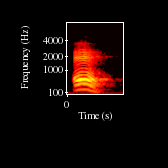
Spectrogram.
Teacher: é percebam vocês podem até repetir em casa quando pronunciamos é a língua sobe um pouco se fecha um pouco em relação ao a e ela a língua é jogada um pouco pra frente pra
